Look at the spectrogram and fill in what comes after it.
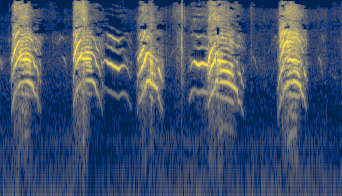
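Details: Kittens meowing: a rapid series of short, high, squeaky mews roughly every half second, some thin higher cries overlapping, suggesting several small callers.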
